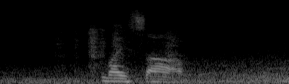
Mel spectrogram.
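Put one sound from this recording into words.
A young man speaks loudly and excitedly into a close microphone.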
